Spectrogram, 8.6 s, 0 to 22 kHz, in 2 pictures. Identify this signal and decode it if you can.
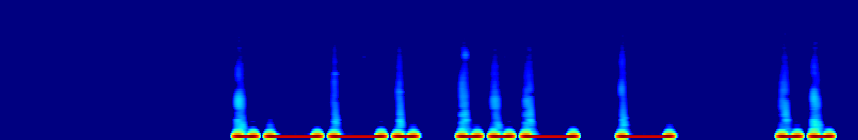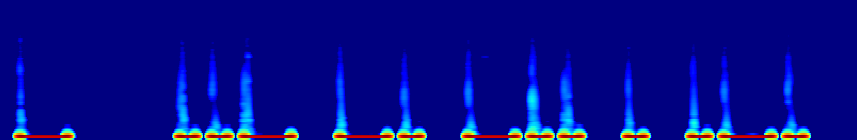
Morse code, heard as a keyed tone, about 15 wpm, 700 Hz. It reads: PUT IT UNDER
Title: Sentences from Top 1000 Words - Review Part 1 - 15wpm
